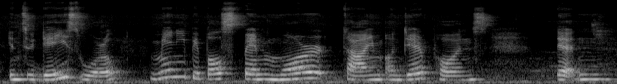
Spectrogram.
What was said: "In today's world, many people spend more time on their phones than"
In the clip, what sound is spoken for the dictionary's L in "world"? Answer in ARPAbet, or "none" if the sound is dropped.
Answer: L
